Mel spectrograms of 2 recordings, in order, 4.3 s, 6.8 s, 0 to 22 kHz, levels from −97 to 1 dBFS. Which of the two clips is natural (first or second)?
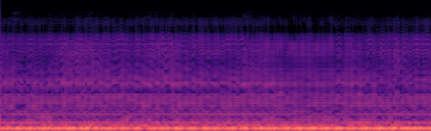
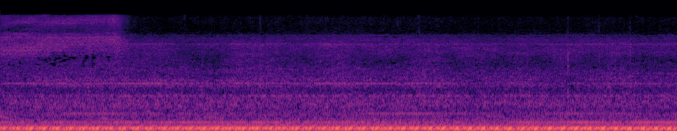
second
